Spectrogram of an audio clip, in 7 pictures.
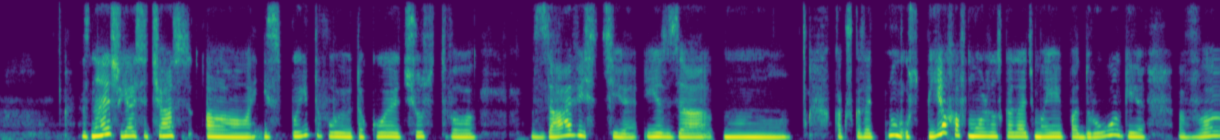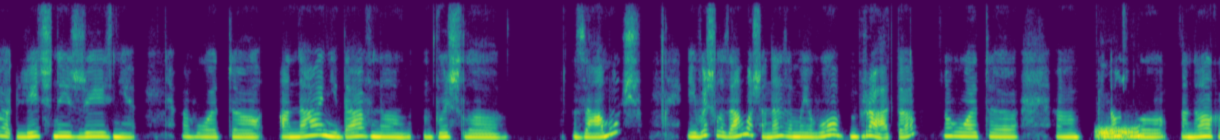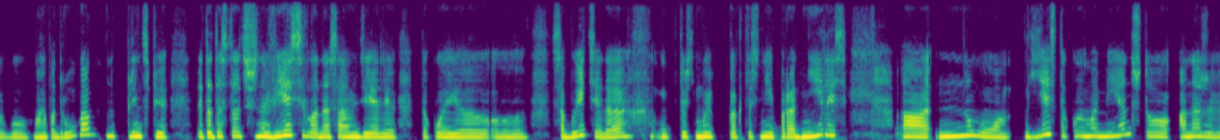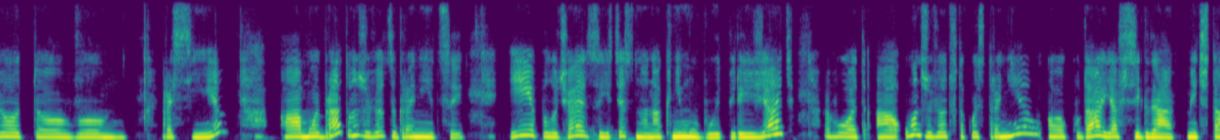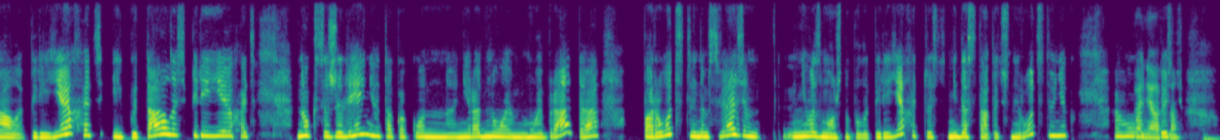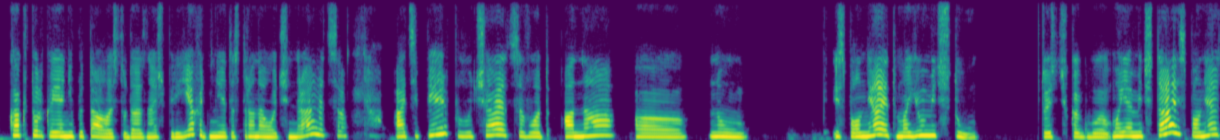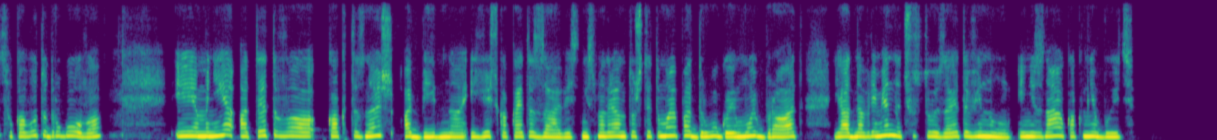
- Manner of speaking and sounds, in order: tapping; other background noise; chuckle
- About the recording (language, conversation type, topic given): Russian, advice, Почему я завидую успехам друга в карьере или личной жизни?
